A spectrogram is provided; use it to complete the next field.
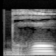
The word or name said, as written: broc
